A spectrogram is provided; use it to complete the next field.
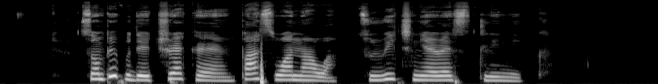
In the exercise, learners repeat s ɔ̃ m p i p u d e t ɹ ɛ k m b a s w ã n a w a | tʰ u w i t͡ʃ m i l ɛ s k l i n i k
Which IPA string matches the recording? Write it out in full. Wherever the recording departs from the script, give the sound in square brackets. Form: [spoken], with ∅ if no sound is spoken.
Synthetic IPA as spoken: s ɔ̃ m p i p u d e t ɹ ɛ k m [p] a s w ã n a w a | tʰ u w i t͡ʃ [n] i [ɹ] ɛ s k l i n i k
